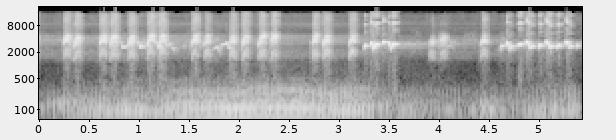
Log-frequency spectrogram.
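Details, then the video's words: Clear sooty-headed bulbul lure call: spaced clusters of bright chirps, then smoother warbled phrases, with a low background hum beneath. "pikat kutilang suara jernih"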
